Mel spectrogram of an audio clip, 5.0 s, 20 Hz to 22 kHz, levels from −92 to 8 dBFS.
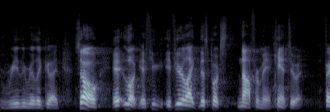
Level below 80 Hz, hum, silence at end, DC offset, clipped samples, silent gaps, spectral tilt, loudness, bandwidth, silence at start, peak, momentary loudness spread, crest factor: under -90 dBFS; none; 0 s; under 0.1%; under 0.1%; none; -3.5 dB/octave; -30 LUFS; 10.5 kHz; 0.1 s; -10 dBFS; 18 LU; 22 dB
